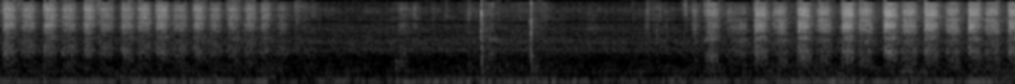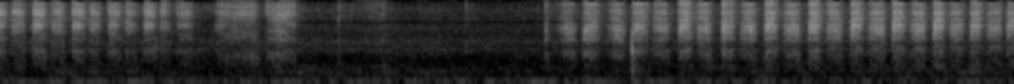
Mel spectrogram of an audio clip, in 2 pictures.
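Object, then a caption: Felt-tip marker on paper. A felt-tip marker is rubbed quickly back and forth over the leaf areas of a flat paper coloring book page, coloring them teal. The strokes make a bright, dry, scratchy hiss in bursts, with quieter, softer stretches in between and a faint low hum underneath.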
